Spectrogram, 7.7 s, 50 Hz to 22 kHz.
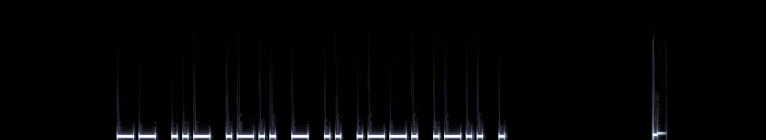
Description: Morse code, heard as a keyed tone, about 22 wpm, 700 Hz. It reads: MULTIPLE
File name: practice / 22wpm / Eight Letter Words - 22wpm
